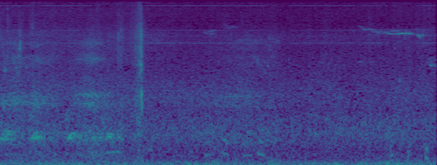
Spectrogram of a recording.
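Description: Free-range hens clucking faintly in short, sparse calls, with a brief sharp click about a second and a half in over a low rumble of outdoor background noise.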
